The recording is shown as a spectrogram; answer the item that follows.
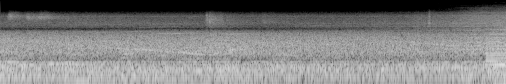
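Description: A steady, even noise with a low rumble, like a traffic ambience, with no beat or words; a faint sliding tone passes through it about two seconds in.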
